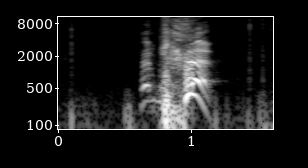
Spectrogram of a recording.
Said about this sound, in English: I think I sucked it up in my sneeze, like the power balance, you know?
